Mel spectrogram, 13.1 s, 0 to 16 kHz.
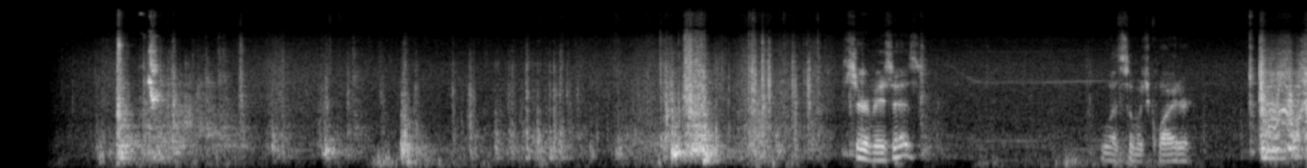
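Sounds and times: knocks and creaks of truck cab: 0:01.0 - 0:02.6, 0:03.2 - 0:06.0.

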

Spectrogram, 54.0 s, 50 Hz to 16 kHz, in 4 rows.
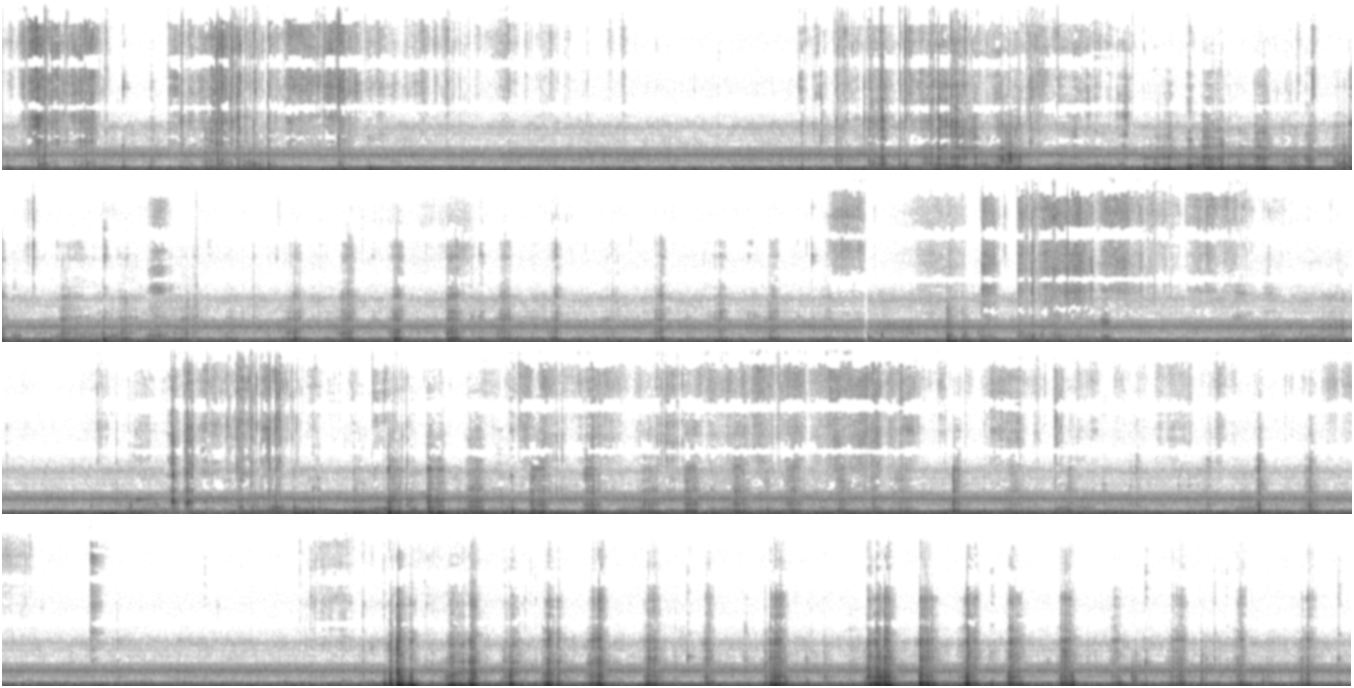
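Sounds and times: cornstarch chunks crackling: 0:00.0 - 0:04.4, 0:08.0 - 0:21.9, 0:23.3 - 0:25.7, 0:28.3 - 0:40.2, 0:44.1 - 0:53.9
person chewing dry crunches: 0:00.0 - 0:05.3, 0:07.9 - 0:22.4, 0:23.2 - 0:27.2, 0:27.8 - 0:40.7, 0:43.5 - 0:53.9.

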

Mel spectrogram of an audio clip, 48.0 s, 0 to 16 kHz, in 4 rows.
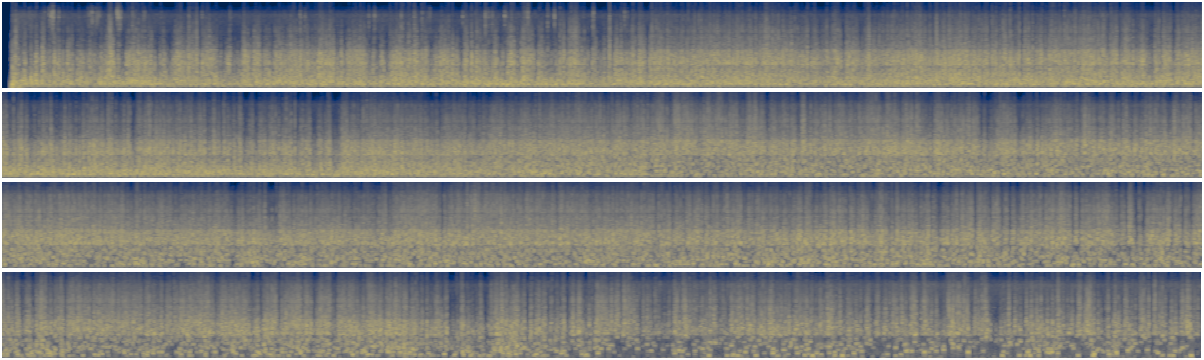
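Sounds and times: wind and water rushing: 0:00.1 - 0:47.9.

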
